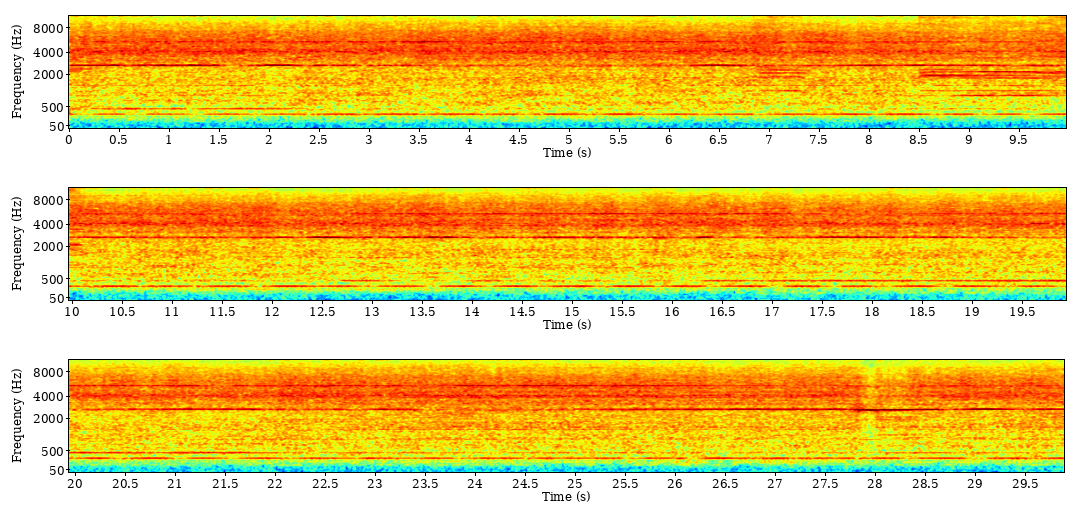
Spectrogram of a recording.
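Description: Sherwood drum sander running steadily with its dust extraction, a constant whir with a steady hum, while an end-grain chopping board is fed through on the conveyor belt.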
